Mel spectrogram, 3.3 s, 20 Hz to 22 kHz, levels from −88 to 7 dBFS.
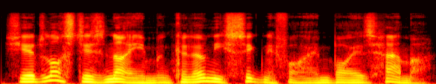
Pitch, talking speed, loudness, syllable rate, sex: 120 Hz, 240 wpm, -17 LUFS, 5.4 syllables/s, male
